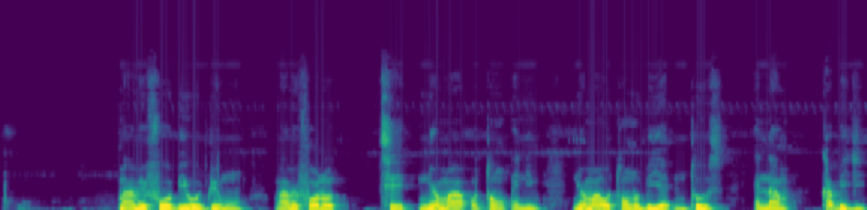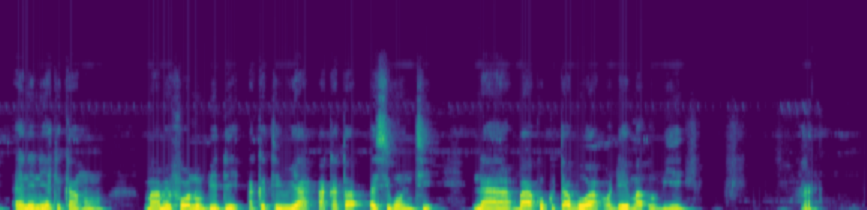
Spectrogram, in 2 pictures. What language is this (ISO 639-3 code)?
aka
